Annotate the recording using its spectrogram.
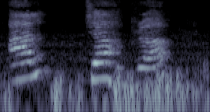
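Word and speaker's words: الجبر: Example, algebra, which is pronounced as al-jabra and means a branch of mathematics dealing with symbols and equations.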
